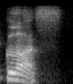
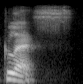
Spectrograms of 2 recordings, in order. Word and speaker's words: glass: Kalau aksen Australia bacanya gloss. Tapi kalau aksen American bacanya glass.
